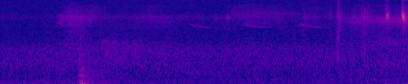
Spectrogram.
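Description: Faint garden background hiss with a few short, high, falling bird chirps about two seconds in, and a soft low thump about a second in.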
